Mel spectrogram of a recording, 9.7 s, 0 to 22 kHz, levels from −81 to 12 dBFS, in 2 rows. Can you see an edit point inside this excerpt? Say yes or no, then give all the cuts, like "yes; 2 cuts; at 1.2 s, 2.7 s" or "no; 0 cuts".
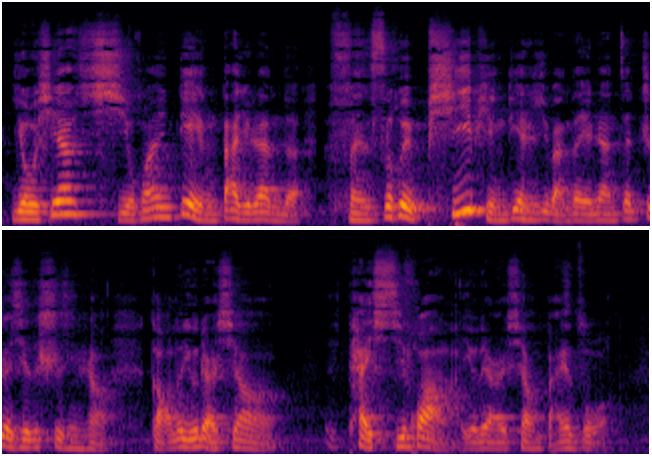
yes; 1 cut; at 2.3 s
